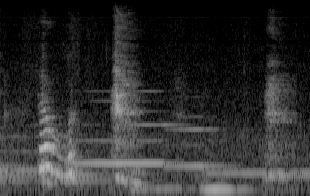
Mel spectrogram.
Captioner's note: more baby noises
